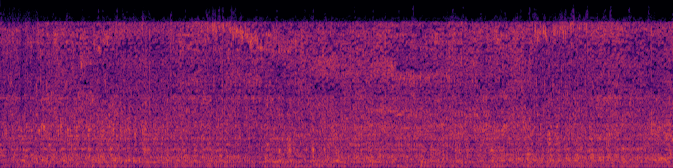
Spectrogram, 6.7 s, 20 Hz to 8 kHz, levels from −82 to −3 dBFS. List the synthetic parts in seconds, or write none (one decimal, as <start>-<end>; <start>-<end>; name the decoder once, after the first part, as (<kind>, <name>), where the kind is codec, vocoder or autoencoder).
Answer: 1.2-1.7 (codec, SNAC); 2.7-5.3; 5.9-6.7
